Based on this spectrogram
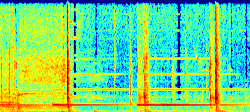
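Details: Power window after window regulator replacement: motor runs a short steady hum each way and stops cleanly with a firm thunk, no grinding or binding; working normally.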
